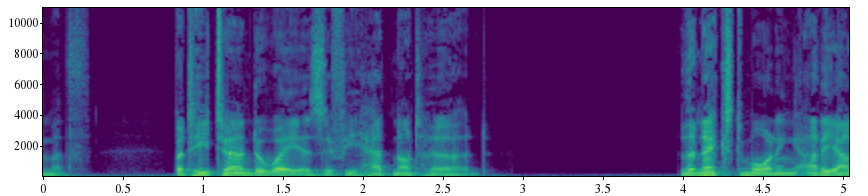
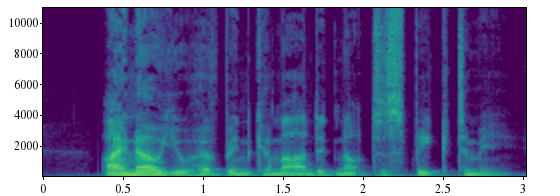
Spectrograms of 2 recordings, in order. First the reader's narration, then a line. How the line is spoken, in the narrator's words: she said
